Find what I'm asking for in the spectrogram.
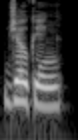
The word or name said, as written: joking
